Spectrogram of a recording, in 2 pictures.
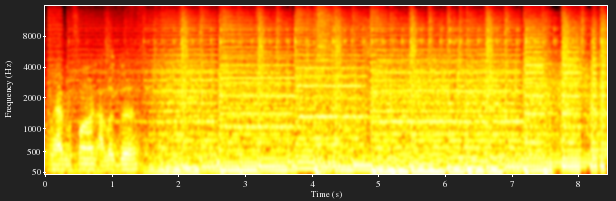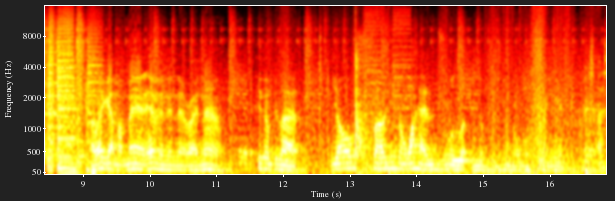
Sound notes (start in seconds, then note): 2.6 lively music; 9.0 voiceover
